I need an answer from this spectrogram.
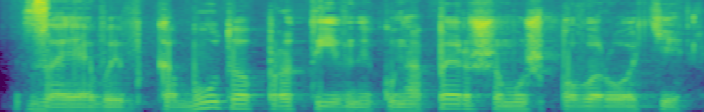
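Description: A man's voice: low-pitched, a little fast, creaky, a little mellow. A man reading a children's storybook aloud, narrating expressively.

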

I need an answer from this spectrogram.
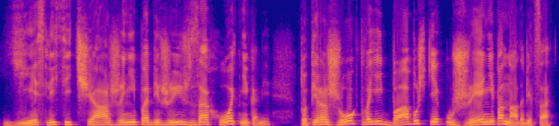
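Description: A man's voice: a little high, sing-song, takes it slowly, voice pushed up, heavily acted. A man voicing an insistent schoolboy who talks urgently, in a children's storybook reading.

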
